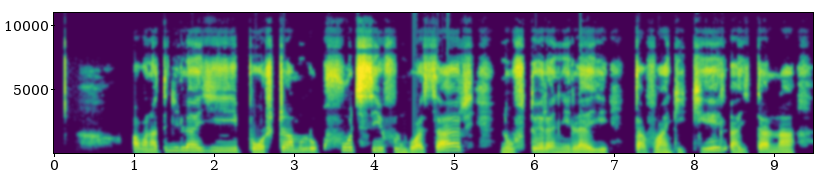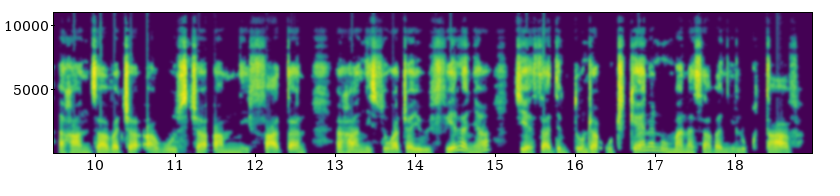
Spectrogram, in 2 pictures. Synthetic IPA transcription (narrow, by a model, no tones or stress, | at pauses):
awanat̪inilajib̥oɾiʈ͡ʂaminluku̥fut͡si̥siv̥ulumbuasaɾi̥nufi̥t̪weɾanilaj | t̪avaŋɡikʰeliaɦit̪anəranizavaʈ͡ʂə̰ʔa̰wusi̥ʈ͡ʂəʔaminiv̥at̪anə̥ranisuɦaʈ͡ʂəewiv̥elaɲa | d̪̥iəsad̪imit̪uɳɖ͡ʐəʔuʈ͡ʂi̥kanənumanaz̥avaniluku̥t̪avə̥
